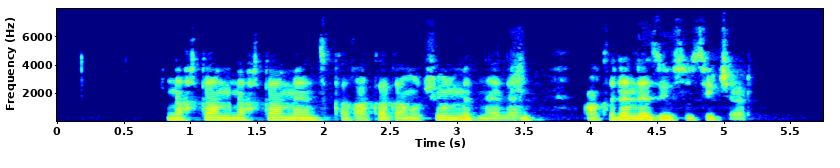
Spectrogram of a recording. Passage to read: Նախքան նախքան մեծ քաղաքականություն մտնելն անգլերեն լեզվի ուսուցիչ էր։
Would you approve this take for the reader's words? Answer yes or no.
yes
